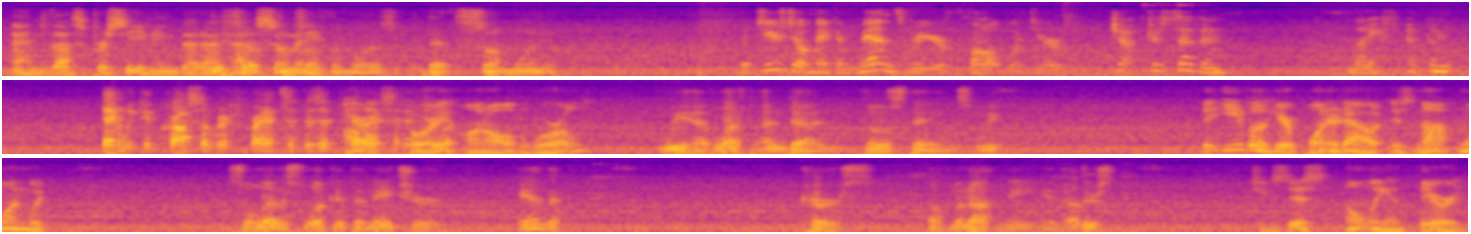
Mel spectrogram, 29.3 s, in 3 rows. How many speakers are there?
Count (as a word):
seven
